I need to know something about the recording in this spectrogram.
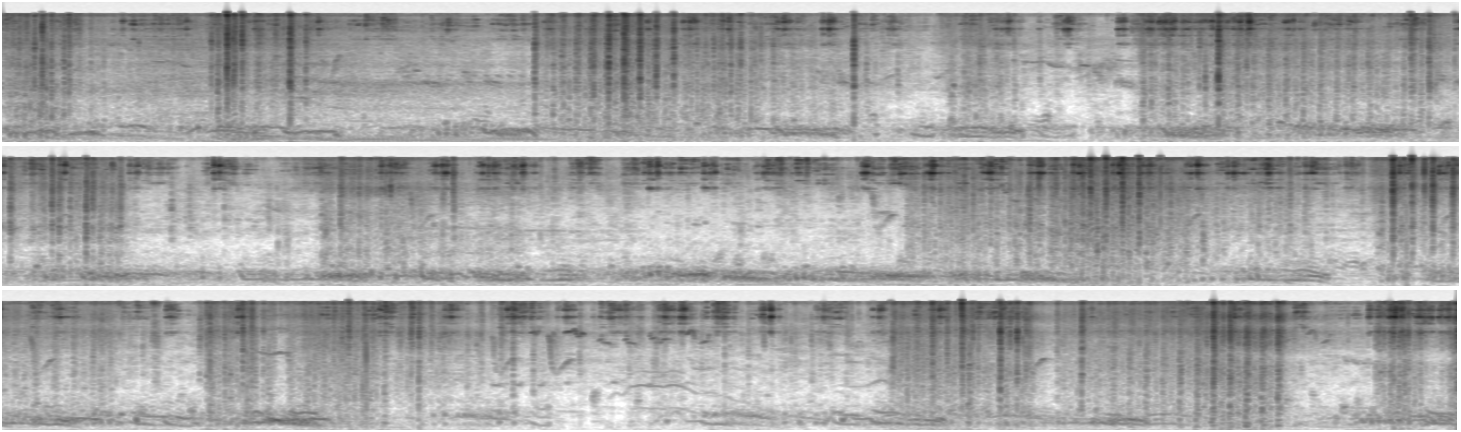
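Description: A flock of domestic fancy pigeons cooing continuously, many low coos overlapping without a break.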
